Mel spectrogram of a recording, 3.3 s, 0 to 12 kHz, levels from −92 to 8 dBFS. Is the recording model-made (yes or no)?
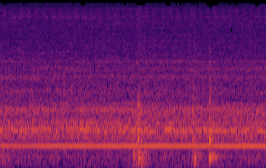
no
